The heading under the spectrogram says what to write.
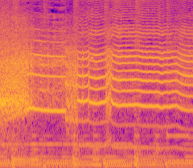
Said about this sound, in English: I don't normally scream like that, but this was huge.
